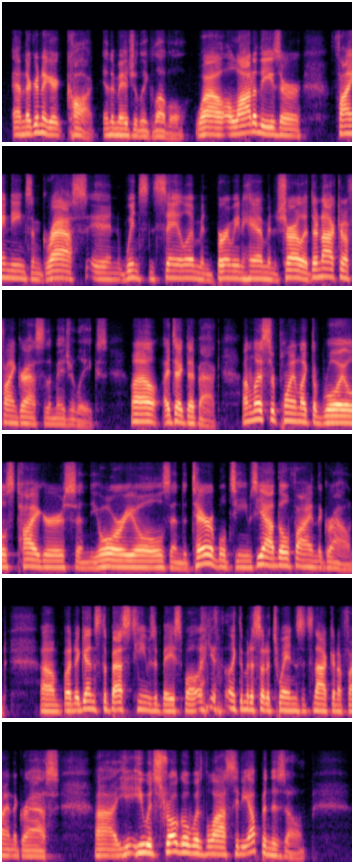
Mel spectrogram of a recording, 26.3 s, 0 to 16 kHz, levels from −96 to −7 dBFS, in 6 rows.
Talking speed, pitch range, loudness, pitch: 205 wpm, 125-155 Hz, -21 LUFS, 140 Hz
